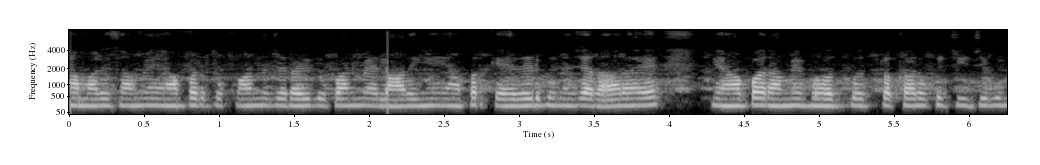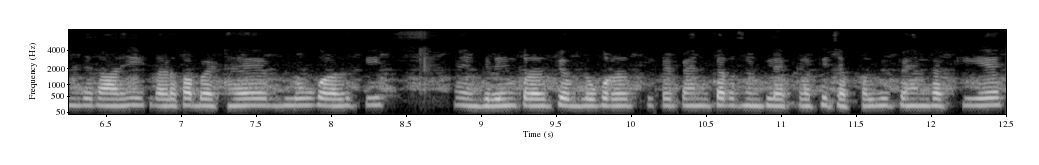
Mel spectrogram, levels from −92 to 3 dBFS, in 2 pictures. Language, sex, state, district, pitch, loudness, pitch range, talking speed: Hindi, female, Jharkhand, Jamtara, 205 Hz, -24 LUFS, 200-210 Hz, 305 wpm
